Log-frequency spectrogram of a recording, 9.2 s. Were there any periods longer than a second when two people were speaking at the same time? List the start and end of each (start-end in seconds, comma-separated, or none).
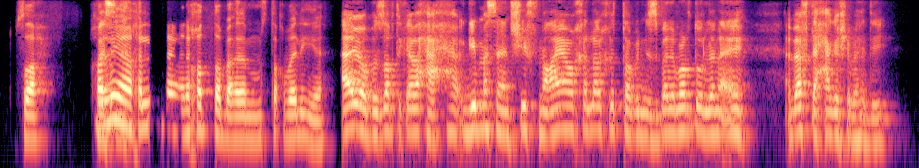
none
